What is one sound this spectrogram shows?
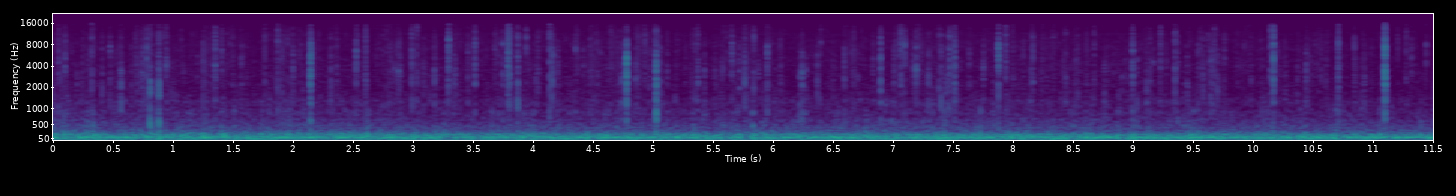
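A log fire roars with a low, steady rumble.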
